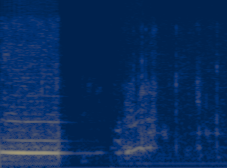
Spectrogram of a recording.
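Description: A woman's voice holding a drawn-out hum on one steady pitch for about half a second, then a brief rising vocal sound about a second later.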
